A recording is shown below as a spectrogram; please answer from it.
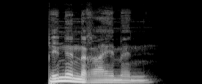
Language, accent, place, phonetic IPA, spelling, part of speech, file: German, Germany, Berlin, [ˈbɪnənˌʁaɪ̯mən], Binnenreimen, noun, De-Binnenreimen.ogg
- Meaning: dative plural of Binnenreim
